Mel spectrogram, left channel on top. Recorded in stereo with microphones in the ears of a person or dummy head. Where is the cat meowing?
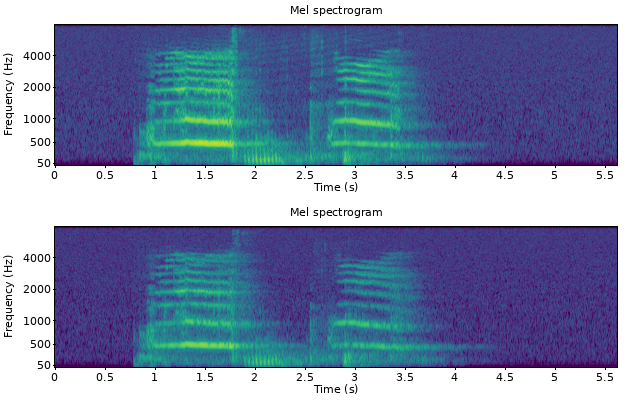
5° left (ahead or behind), 1.6 m; by 3.8 s 55° left (ahead or behind), 2.5 m.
